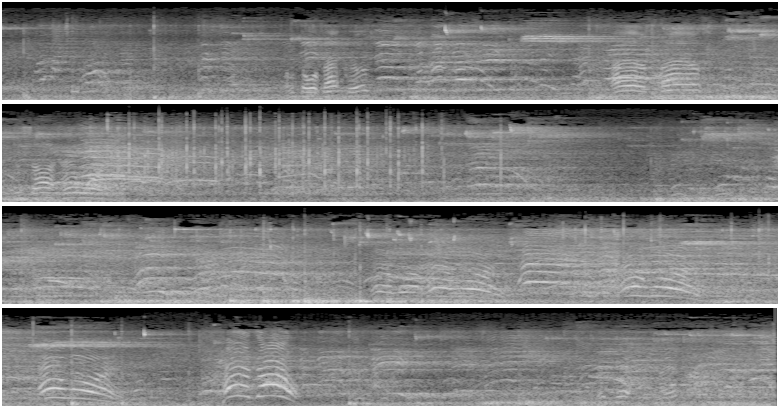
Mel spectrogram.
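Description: Basketball game noise in a large gym: a ball dribbling and bouncing on the hardwood floor, sneakers squeaking in short rising-and-falling chirps, and indistinct voices calling out.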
